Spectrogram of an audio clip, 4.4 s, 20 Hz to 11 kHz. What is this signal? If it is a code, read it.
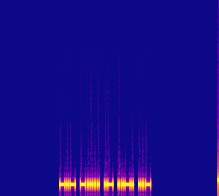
Morse code, heard as a keyed tone, about 36 wpm, 700 Hz. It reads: K6AFU
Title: USA Call Signs - 2x Character Spacing - 35wpm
